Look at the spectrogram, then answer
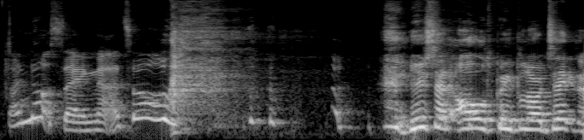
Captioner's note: laughing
